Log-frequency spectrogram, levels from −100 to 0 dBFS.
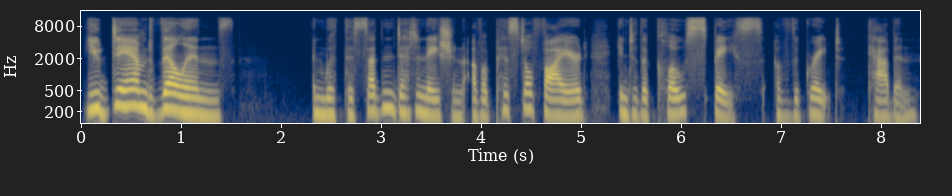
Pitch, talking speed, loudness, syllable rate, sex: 185 Hz, 145 wpm, -22 LUFS, 4.7 syllables/s, female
